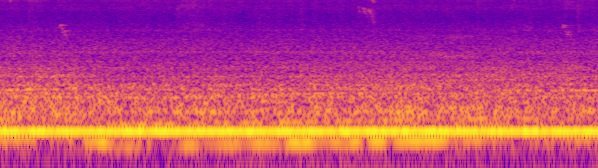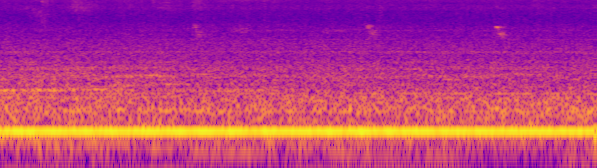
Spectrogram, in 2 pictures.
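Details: A constant low electrical hum with a few faint ticks, and no animal voice.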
